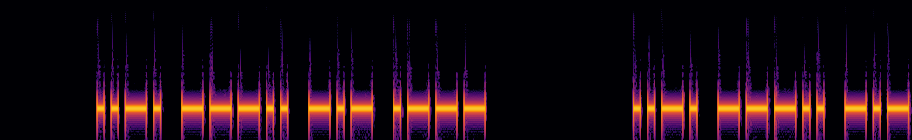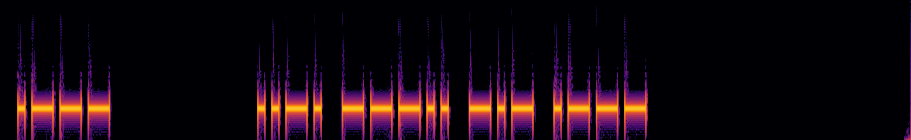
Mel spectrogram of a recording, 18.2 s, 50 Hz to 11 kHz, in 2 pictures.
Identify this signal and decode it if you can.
Morse code, heard as a keyed tone, about 17 wpm, 700 Hz. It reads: F8KJ F8KJ F8KJ
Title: DXCC-100 Call Signs - 4 Characters - Repeated 3x - 17wpm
